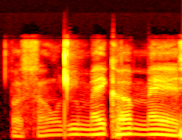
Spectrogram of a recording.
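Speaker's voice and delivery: ordinary talk, nothing marked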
